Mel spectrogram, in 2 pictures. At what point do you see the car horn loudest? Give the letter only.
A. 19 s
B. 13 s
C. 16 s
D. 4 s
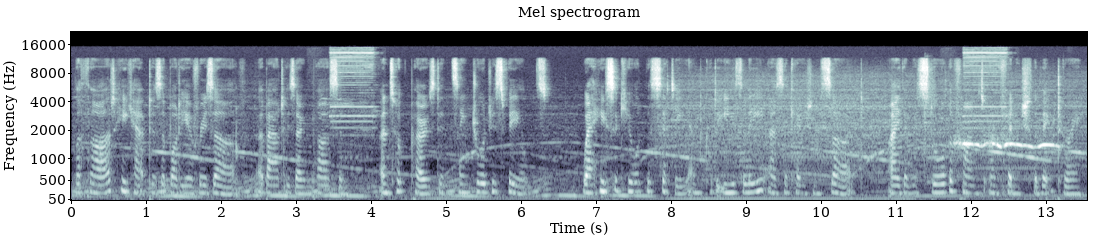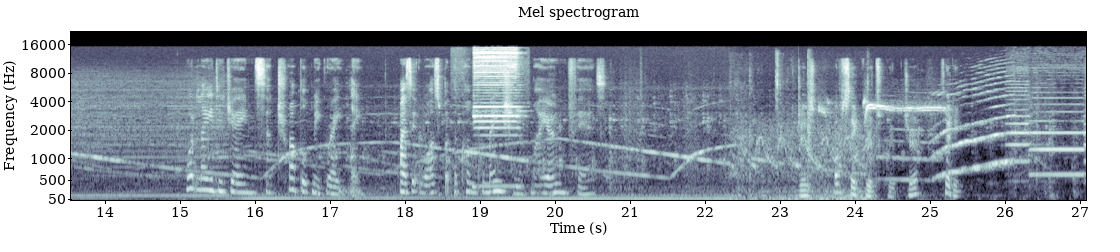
A.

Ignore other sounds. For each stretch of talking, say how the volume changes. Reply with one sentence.
You can hear the talking from 0.1 to 13.6 s, at a steady volume; from 15.1 to 20.9 s, at a steady volume; and briefly from 23.2 to 25.4 s.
